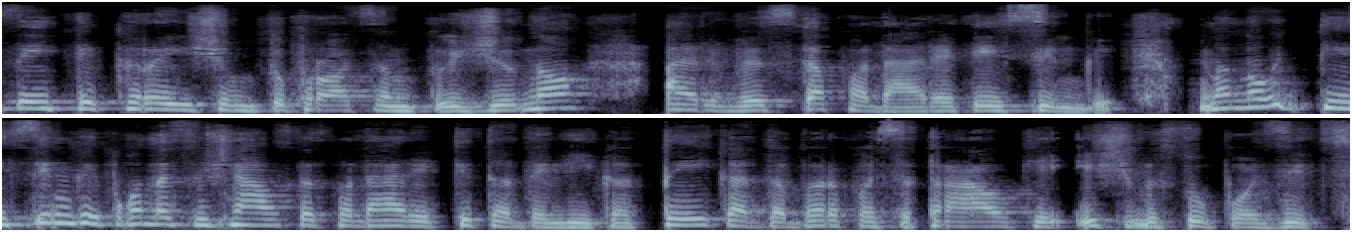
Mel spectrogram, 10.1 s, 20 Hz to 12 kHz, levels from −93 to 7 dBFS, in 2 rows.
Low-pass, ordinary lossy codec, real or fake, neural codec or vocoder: 10.8 kHz; AAC, 32 kbps; real; none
